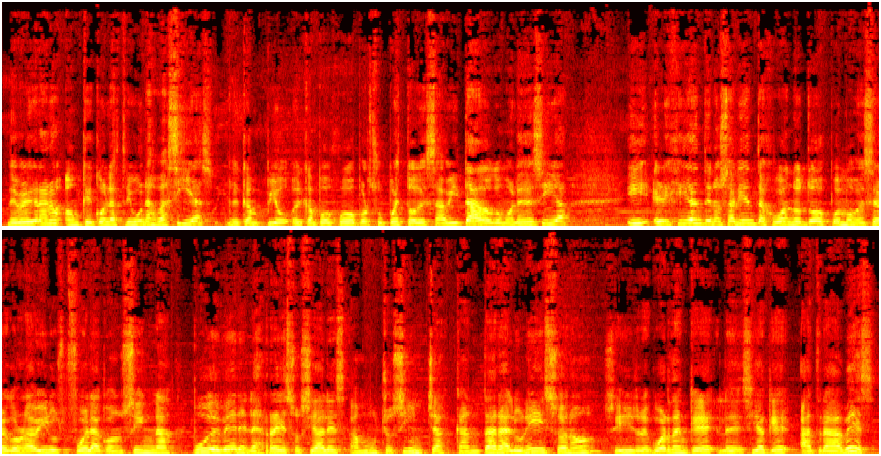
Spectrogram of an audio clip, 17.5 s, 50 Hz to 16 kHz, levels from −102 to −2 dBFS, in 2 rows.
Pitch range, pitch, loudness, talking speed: 165-215 Hz, 190 Hz, -22 LUFS, 190 wpm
